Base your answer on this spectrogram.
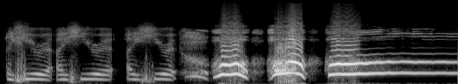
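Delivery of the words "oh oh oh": gasping, high loud screams, last one drawn out; scared screams. Real, not acted. Player jumped by the shark, frightened screaming. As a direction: scream in fright, much higher and louder. Jump scare, then "That was scary.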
